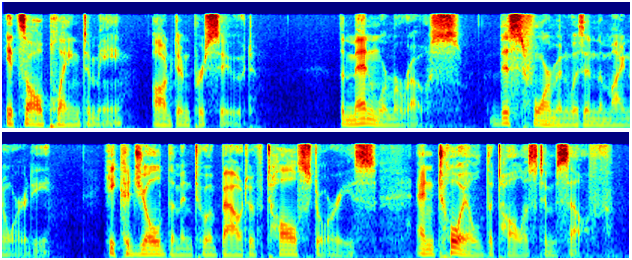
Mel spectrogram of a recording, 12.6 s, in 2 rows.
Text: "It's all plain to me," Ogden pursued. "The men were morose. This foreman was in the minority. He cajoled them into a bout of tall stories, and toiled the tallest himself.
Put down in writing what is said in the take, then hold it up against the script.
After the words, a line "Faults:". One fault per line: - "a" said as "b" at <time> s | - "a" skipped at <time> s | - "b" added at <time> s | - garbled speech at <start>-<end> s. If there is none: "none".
"It's all plain to me," Ogden pursued. "The men were morose. This foreman was in the minority. He cajoled them into a bout of tall stories, and toiled the tallest himself.
Faults:
none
